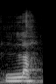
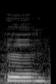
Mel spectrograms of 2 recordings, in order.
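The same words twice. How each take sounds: First: "la" with a clear, light L. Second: "l" as a held dark L. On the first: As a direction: say "la", tongue tip forward for a light L. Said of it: "light L". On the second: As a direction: say "l" alone with the tongue back, a dark L. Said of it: "dark L". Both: Shown as a demonstration.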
